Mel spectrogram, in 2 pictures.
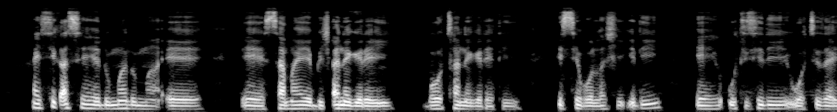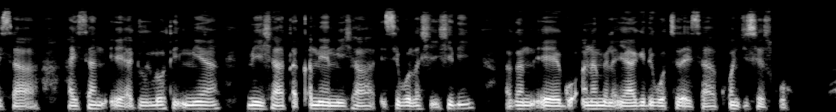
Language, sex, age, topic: Gamo, male, 25-35, government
